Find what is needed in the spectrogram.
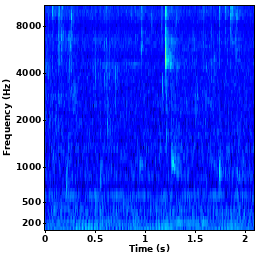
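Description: Custard mixture pouring in a thin stream into a pan of hot milk while a ladle stirs it, with one sharp click a little past a second in, over a steady low hum.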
